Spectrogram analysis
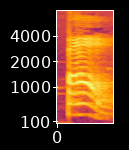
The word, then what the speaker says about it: pão: parce que le A tilt et le O, comme je dis, ça fait un. Pão. Surtout ce mot-là, il faut faire très attention, parce qu'il y a un mot qui est très similaire, qui s'écrit P-A-U, qui s'écrit P-A-U, qui se prononce pau, qui veut dire il ne faut pas confondre pão et pau.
